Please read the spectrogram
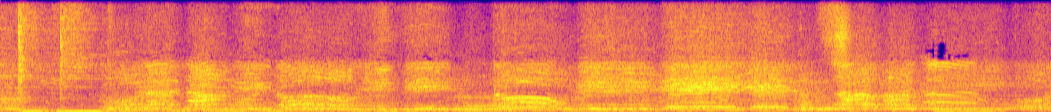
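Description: Live band playing a song over a loud concert sound system, a singer's voice carried by many crowd voices singing along.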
